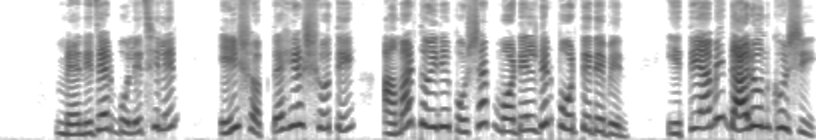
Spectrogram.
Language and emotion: Bengali, happy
